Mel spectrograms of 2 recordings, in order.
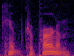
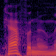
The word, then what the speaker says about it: Capernaum: It says, "And they went into Capernaum, and immediately," before I get started, when I always pronounce it Capernaum. And then I was listening to the Strong Concordance, and it's Capernaum. And I was like, all these years I had it wrong.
